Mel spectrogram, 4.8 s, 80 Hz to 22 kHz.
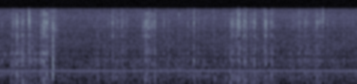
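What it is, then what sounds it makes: Fountain pen nib scratching on thick drawing paper. A metal-nib fountain pen writes lettering on a single sheet of thick 80# heavyweight sketching paper, which lies flat on a wooden table and is held down by one hand. The nib makes quiet, dry scratches in short repeated strokes, with bright rasping bursts and a faint steady mid-pitched hum underneath.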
